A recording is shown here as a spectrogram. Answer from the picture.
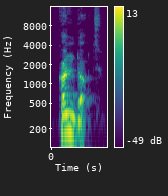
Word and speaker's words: conduct: Noun version, stress on the first syllable. Verb version, stress on the second syllable. Increase and increase. Conduct, conduct.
